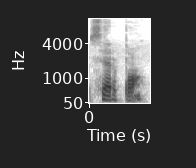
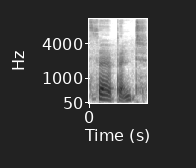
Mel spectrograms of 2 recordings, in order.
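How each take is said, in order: First: The word ends without a t sound. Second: The word ends with a clear t sound. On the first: This is the French pronunciation. "அந்த கடைசியில் இருக்கிற டீயை வந்து உச்சரிக்க மாட்டோம்" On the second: This is the English pronunciation. "இங்கிலீஷில்"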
